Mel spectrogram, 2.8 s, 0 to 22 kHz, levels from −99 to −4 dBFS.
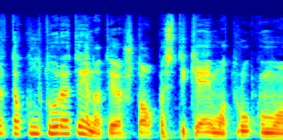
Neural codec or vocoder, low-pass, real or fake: none; 14.4 kHz; real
